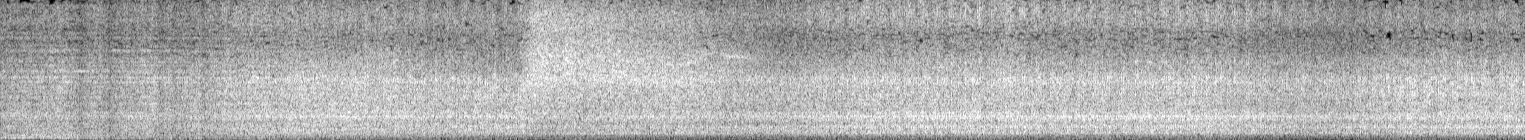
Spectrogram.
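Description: A diesel train rumbles and hums steadily as it pulls slowly past up close.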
